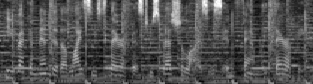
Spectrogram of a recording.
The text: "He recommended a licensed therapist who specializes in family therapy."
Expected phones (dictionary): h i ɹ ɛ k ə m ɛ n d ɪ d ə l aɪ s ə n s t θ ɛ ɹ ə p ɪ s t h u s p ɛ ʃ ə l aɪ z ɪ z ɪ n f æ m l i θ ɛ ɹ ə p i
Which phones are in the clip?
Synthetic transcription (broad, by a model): h i ɹ ɛ k ə m ɛ n d ɪ d ə l aɪ s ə n s θ ɛ ɹ ə p ɪ s t h u s p ɛ ʃ ə l aɪ z ɪ z ɪ n f æ m l i θ ɛ ɹ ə p i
